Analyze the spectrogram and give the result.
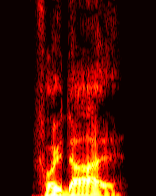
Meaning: feudal
- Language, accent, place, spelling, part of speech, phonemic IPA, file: German, Germany, Berlin, feudal, adjective, /fɔɪ̯ˈdaːl/, De-feudal.ogg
